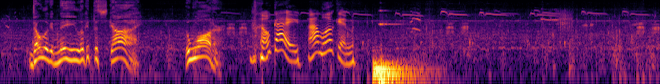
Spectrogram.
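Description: Oars splash gently in calm water.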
